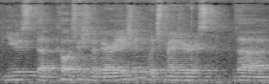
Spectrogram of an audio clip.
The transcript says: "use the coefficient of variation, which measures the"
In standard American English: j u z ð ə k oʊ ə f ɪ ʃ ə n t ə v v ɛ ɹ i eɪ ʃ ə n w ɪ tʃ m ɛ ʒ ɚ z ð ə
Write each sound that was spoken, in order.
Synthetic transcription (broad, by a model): j u z ð ə k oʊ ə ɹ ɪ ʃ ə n ə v v ɛ ɹ i eɪ ʃ ə n w ɪ tʃ m ɛ ʒ ɚ z ð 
